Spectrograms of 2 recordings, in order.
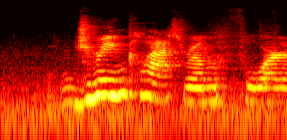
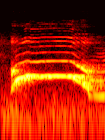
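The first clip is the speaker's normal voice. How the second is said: surprised squeal; 5 dB louder than usual. Real, not acted. Shocked by the memory.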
